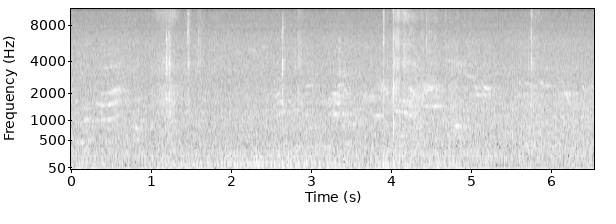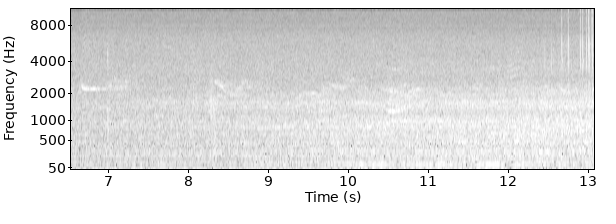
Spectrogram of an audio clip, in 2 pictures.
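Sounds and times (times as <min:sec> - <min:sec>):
bird chirps and twitters: 0:02.2 - 0:07.4.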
